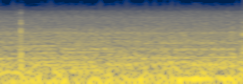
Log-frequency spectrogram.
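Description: A taxi car heading out from Lombok airport toward Mataram rolls along with a steady, loud interior engine and road rumble, continuous and close throughout.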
